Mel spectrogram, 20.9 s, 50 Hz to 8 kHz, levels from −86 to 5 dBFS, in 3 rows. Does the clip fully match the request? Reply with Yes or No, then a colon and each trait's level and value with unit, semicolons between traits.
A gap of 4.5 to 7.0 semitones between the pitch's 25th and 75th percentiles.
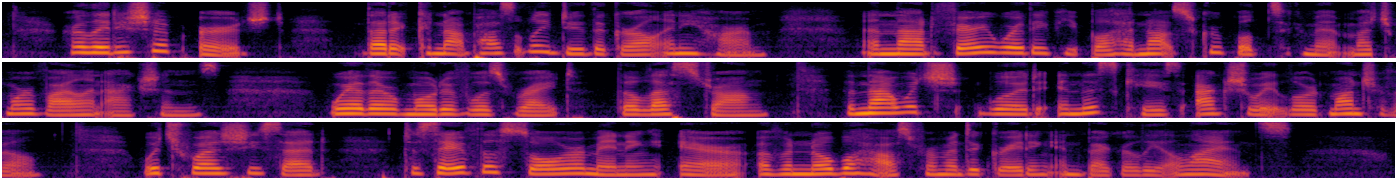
No: average, 3.4 semitones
